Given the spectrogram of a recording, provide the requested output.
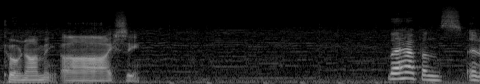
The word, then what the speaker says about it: Konami: Dossett says the pronunciations because the numbers are pronounced Co Nami I see that happens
